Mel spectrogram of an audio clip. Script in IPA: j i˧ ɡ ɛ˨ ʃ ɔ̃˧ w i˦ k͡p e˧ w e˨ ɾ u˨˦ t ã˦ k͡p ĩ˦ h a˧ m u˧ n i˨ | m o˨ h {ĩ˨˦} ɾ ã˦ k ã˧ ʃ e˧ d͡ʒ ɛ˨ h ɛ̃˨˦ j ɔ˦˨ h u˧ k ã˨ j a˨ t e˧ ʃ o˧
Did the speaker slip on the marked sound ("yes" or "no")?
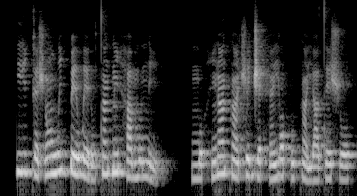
no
